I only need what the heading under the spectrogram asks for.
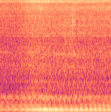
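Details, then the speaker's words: Honda Civic ESI brought in for misfiring after someone adjusted it, test-started: deep, steady idle that swells slightly then settles, firing evenly with no stumble or skip; normal idle. "Paandarin natin, ESI from Dasma. Ayun, umandar naman pala."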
